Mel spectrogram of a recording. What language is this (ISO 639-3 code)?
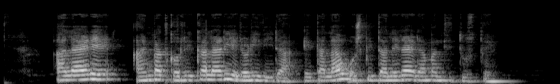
eus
